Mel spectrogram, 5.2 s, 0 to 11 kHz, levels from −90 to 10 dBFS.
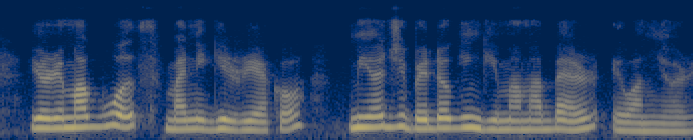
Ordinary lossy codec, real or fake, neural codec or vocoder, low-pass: Opus, 32 kbps; fake; codec, 16 kHz, 1 kbps, X-Codec, WavLM features, trained on Multilingual LibriSpeech; 7.2 kHz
